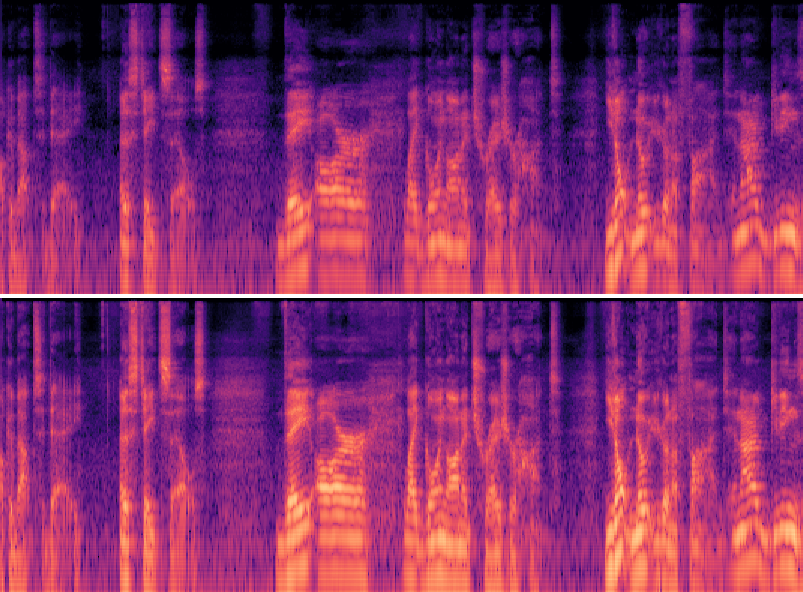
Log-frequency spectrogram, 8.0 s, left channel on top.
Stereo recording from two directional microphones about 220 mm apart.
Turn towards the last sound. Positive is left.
turn(degrees=-40)  # may be behind; listen again after turning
